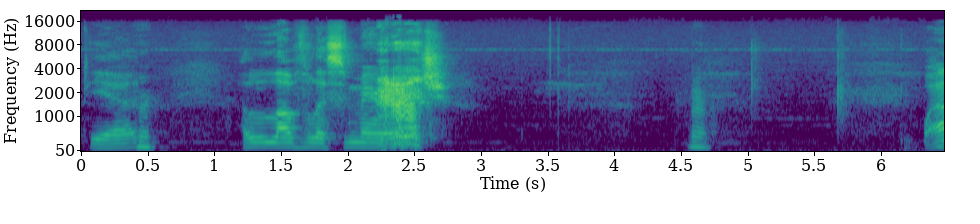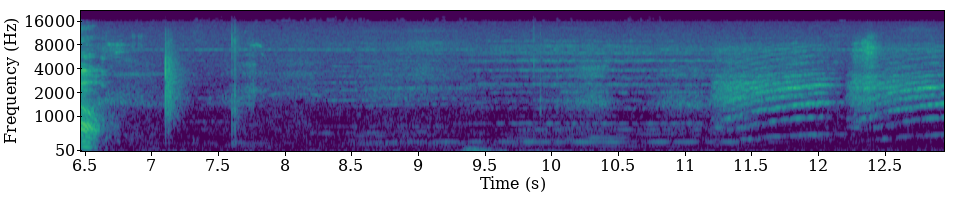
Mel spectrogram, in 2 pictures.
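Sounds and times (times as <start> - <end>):
speech: 0.0 - 2.8, 4.6 - 4.8, 6.3 - 6.7
electronic alarm ringing: 9.6 - 12.9.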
